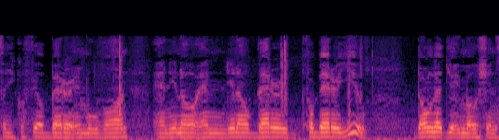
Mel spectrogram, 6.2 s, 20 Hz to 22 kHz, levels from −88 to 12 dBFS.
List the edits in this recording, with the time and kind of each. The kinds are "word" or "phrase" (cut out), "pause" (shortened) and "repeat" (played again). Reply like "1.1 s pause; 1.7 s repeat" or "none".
none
